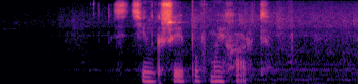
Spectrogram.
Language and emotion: Russian, neutral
